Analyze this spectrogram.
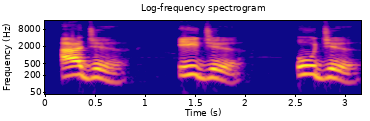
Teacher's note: जब आप जीम की अदायगी करते हैं तो आप जुबान के बीच वाले हिस्से को ऊपर के तालू के साथ बिल्कुल चिपकाते हैं पहले, उसके बाद ही जीम निकलता है।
